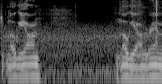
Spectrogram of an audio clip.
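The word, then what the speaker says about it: Mogollon: sand and gravel and the way that you pronounce this area is mogi on they spell at em OG o ll o n no gaalan but they pronounce it low G on no gear on the rim area that is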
